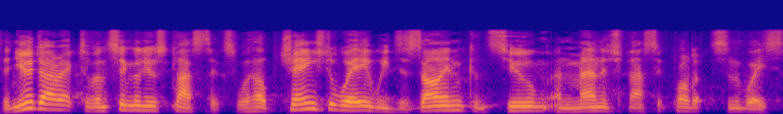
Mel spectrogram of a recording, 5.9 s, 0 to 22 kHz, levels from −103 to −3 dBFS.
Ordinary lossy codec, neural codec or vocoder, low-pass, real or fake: none; codec, 16 kHz, 2 kbps, FreqCodec, larger model; 7.2 kHz; fake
